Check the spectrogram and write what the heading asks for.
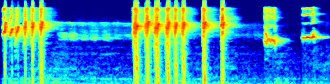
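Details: Olive-backed sunbird on a songbird training recording, opening with a fast rattling series of high chips and a thin fading whistle. After a pause comes another rapid chip series, then two short isolated high twitters.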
